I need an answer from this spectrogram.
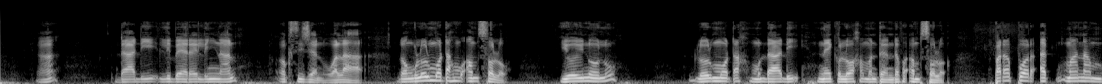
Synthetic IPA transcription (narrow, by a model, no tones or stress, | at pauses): a | daːdilibɛɾeliɲnaːnoksid͡ʒɛnwaladɔːŋɡloːlmɔtaxmuʔɐmsɔlo̰ | joːjinoːnu | loːlmɔtaxmudaːdinɛkːlɔːxamantɛnndɛfʔɐmsɔlo̰ | paɾapoːɾɐk̚manam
